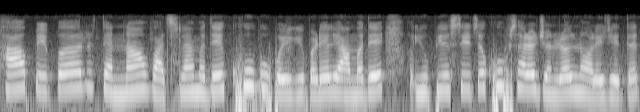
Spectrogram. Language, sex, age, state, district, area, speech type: Marathi, female, 18-30, Maharashtra, Nagpur, urban, spontaneous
